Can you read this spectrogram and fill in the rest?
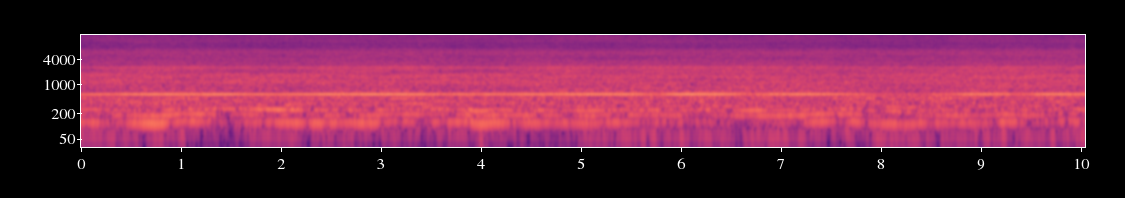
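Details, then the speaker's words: Nearly new vacuum, essentially an Animal 1, with a clean filter: a loud steady motor roar with a fixed whistle on top. The owner says the motor sounds really bad, cause unknown. "so the motor on this sounds really bad I don't know why"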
